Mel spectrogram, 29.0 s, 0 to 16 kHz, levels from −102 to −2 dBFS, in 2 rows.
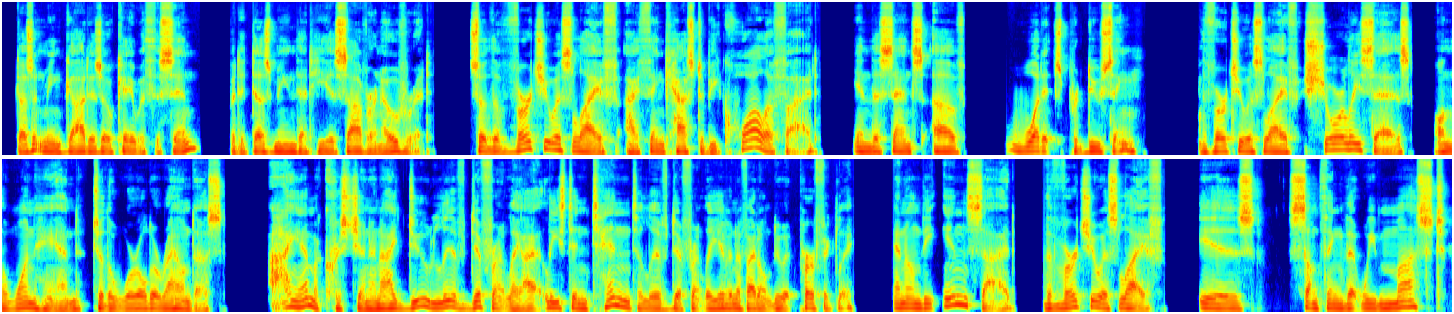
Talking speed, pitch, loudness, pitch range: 175 wpm, 105 Hz, -21 LUFS, 95-115 Hz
